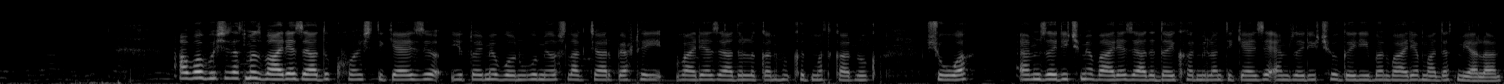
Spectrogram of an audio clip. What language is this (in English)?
Kashmiri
